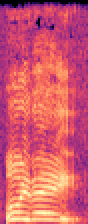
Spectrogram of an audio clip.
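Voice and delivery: high, hammed-up Yiddish accent yell. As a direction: cry out oy vey with a Yiddish accent.

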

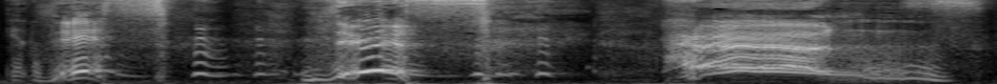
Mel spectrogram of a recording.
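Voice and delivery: high dramatic yell; shout. Pretend. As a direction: shout it triumphantly. Shouting at hands.

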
